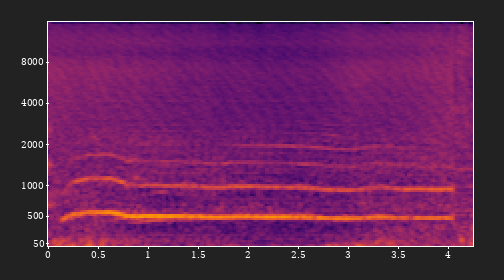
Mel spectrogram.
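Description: Tsunami warning siren sounding one long held tone that rises briefly at the start and then stays level, over a low rumble of surf.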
